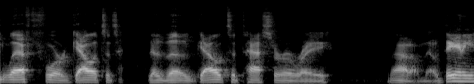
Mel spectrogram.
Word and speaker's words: Galatasaray: lamina um he left for Gala the the Galatasaray I don't know Danny how you say it gal Galatasaray you were close enough I was close enough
